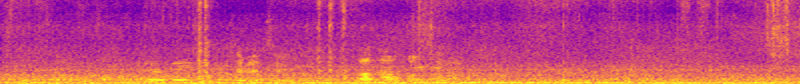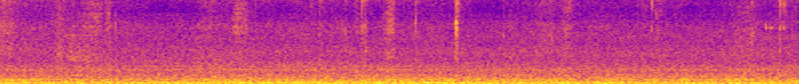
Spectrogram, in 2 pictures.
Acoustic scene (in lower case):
bus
